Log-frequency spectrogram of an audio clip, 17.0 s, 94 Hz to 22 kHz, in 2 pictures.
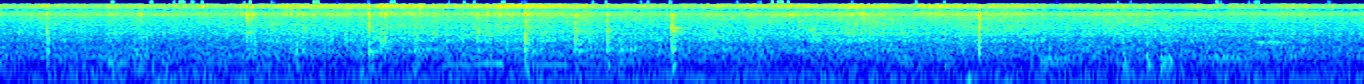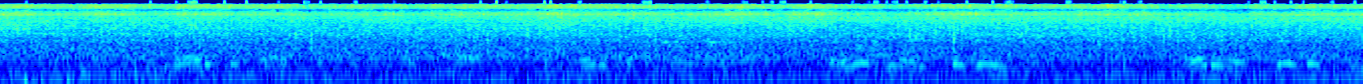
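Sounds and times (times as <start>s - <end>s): steady sizzling hiss: 0.0s - 17.0s
utensils scraping a pot: 0.4s - 6.3s.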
